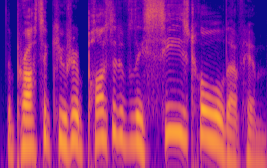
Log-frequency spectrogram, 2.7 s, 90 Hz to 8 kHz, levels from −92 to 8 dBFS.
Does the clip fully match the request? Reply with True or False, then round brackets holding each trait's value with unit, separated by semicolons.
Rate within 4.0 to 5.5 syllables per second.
False (5.9 syllables/s)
